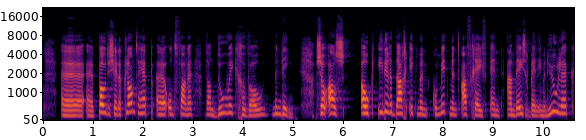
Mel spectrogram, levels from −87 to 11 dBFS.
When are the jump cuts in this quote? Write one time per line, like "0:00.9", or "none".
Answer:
0:06.2
0:09.2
